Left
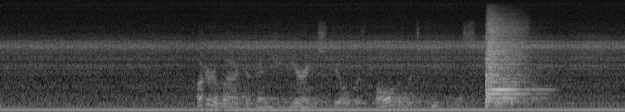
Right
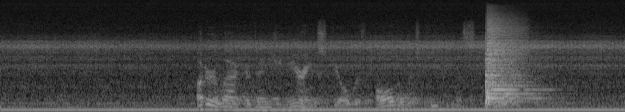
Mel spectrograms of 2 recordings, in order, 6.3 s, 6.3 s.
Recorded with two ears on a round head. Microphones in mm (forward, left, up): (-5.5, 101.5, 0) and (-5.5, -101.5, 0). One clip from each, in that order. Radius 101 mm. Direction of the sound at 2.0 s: 15° right (ahead or behind).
